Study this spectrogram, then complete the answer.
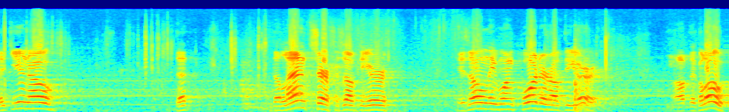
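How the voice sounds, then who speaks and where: Amid noticeable background noise and audible room echo, a man with a high pitch speaks at a very slow pace with ordinary pitch variation and long, frequent pauses. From Netherlands. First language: Dutch. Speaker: university soil management specialist. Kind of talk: talk to farmers at a winter meeting.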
